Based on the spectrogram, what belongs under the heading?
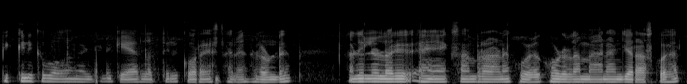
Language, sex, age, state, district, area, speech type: Malayalam, male, 18-30, Kerala, Kozhikode, urban, spontaneous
